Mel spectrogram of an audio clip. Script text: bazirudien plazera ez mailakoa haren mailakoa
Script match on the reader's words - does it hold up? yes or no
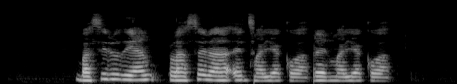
yes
